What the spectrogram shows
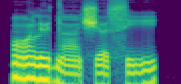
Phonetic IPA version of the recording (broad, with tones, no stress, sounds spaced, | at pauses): ɔ̃˦ l ɨ˧ d ã˨ ʃ ə˨ s i˨˦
